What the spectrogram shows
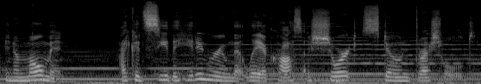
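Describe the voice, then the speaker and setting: Woman as low, haunting gothic brother narrator, music behind. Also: fairly even intonation, normal speed, close to an everyday voice. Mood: hushed dread. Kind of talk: dramatic first-person horror story narration.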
